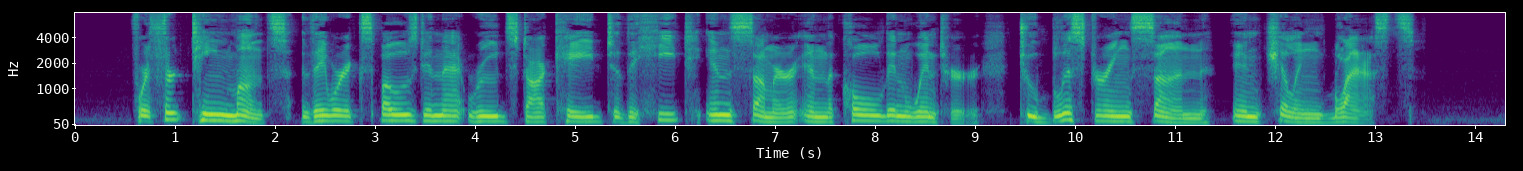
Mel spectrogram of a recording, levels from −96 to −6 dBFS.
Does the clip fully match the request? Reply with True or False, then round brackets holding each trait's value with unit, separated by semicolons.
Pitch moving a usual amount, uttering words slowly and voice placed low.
True (3.0 semitones; 110 wpm; 130 Hz)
